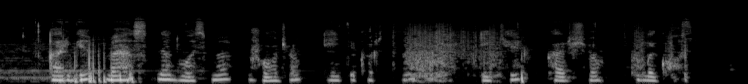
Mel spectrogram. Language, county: Lithuanian, Vilnius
